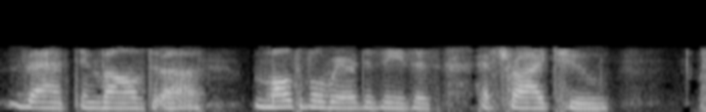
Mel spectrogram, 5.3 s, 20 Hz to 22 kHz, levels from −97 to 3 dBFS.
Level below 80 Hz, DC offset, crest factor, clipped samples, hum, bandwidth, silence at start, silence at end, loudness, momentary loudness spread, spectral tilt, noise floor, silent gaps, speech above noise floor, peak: -60 dBFS; under 0.1%; 18 dB; under 0.1%; none; 4 kHz; 0.05 s; 0 s; -26 LUFS; 10 LU; -9.5 dB/octave; -57 dBFS; none; 31 dB; -8 dBFS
